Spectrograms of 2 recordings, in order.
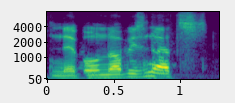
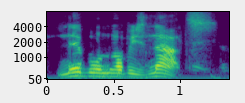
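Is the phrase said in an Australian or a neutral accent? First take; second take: neutral; Australian. First: It is said in the speaker's ordinary accent. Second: It is said in a put-on Australian accent. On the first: The speaker calls it wrong. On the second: The speaker calls it right.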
